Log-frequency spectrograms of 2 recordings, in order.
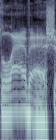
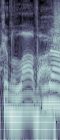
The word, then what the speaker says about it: lavash: the bread here's the funny thing I was pronouncing it and he was getting annoyed and he was like it's lavash and I was like no it's lavash see here's the funny thing though it's a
